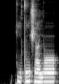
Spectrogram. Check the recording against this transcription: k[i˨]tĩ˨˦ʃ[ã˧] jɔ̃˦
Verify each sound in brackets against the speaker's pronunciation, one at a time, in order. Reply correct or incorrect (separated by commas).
correct, correct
